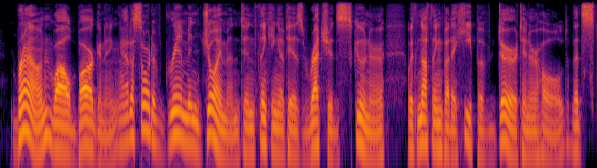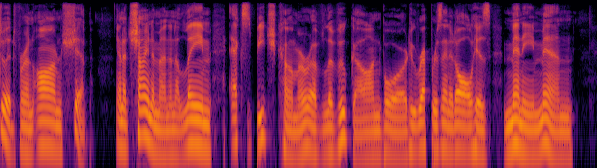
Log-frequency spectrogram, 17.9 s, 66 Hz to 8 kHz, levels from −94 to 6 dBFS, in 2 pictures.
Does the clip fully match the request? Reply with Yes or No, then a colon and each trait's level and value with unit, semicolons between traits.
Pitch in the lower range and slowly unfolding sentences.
No: low, 110 Hz; average, 165 wpm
